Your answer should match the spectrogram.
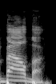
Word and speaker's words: Balba: No, it's under my name, Balba. Okay, Balba. – Can you spell that for me, please? – B-A-L-B-A. Balba. – B-A-L-B-A.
